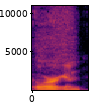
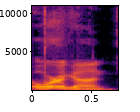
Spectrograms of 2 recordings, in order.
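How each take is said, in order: First: Oregon is pronounced the local way. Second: Oregon is pronounced the non-local way. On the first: The speaker calls it right. "They always want to say Oregon" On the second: The speaker calls it wrong. "anybody from Oregon will um, cringe at my pronunciation"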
